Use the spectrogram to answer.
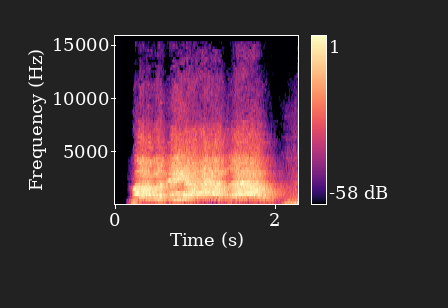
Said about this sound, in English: The sounds of New York are in the background.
